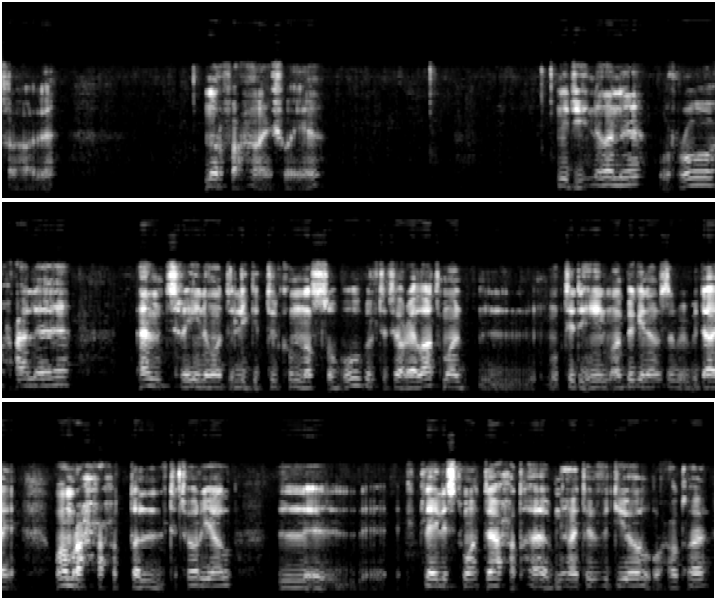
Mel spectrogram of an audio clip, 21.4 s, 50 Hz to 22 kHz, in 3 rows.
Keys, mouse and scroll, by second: 3.3-21.3 drag.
